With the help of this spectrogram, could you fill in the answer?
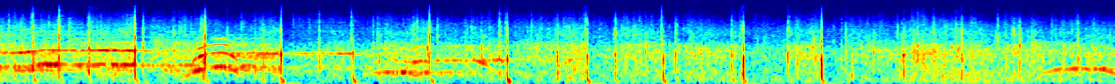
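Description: An audience at a church service breaks into steady applause for the person who led the service, many hands clapping at once with sharp individual claps standing out, while a few voices call out faintly in the background.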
